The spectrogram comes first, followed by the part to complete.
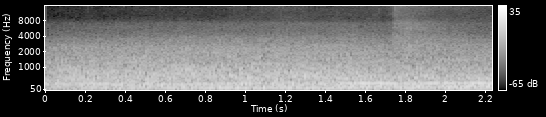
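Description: Steady low machine drone, a constant hum that holds one pitch, of the kind an idling engine makes.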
